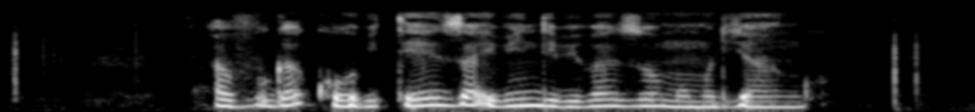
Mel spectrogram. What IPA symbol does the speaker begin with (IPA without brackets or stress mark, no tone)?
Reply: a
